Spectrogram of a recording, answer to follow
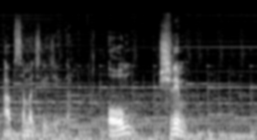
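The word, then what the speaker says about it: श्रीं: आप समझ लीजिएगा ओम श्रीम श्री के ऊपर बिंदी है मतलब म ओम श्रीम क्लिम श्रीम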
